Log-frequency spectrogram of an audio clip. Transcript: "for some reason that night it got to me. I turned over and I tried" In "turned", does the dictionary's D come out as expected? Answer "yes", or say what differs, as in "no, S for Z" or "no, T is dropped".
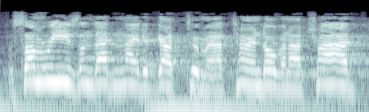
yes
